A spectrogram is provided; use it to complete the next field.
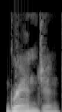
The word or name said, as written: grandgent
